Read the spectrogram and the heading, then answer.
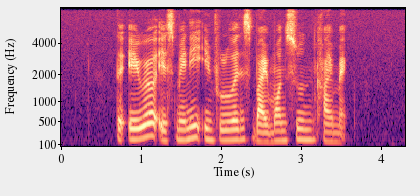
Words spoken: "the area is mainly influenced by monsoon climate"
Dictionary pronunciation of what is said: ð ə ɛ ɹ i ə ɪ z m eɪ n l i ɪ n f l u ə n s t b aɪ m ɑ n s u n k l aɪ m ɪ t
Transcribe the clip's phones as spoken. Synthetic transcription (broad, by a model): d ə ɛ ɹ i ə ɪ s m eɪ n l i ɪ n f l u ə n s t b aɪ m ɑ n s u n k aɪ m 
